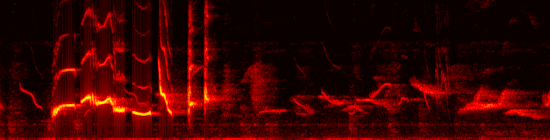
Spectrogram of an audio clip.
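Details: Kacer, the Oriental magpie-robin, sings a burst of bright whistles and sharp chips for two seconds, then softer, thinner warbled notes trail off. A low steady hum runs underneath. Used to coax a mute bird into full song.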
